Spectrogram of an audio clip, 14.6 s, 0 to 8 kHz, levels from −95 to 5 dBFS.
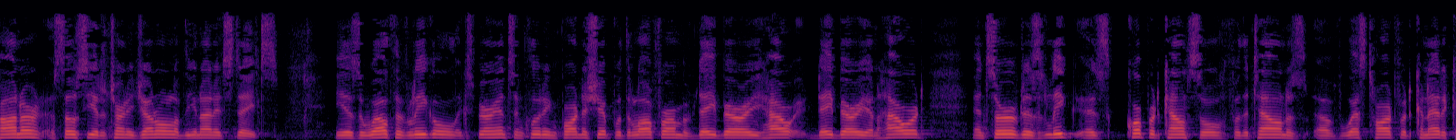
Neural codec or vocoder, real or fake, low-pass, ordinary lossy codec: none; real; 7.2 kHz; MP3, 32 kbps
